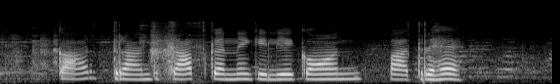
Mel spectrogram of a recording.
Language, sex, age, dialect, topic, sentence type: Hindi, female, 18-24, Marwari Dhudhari, banking, question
